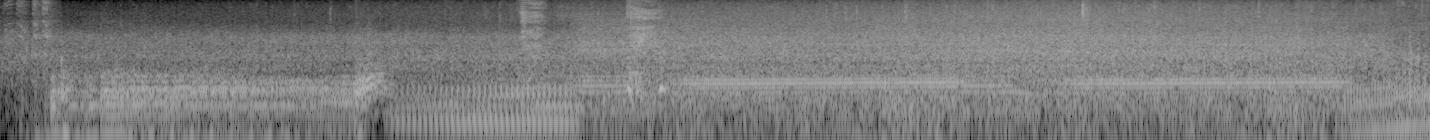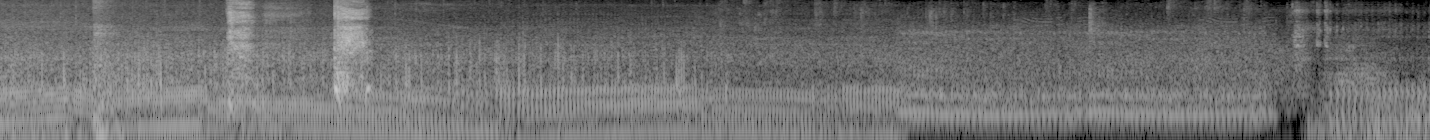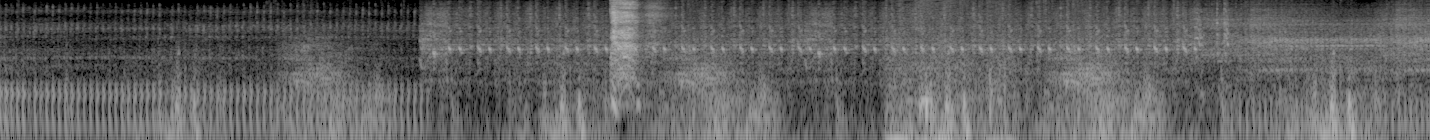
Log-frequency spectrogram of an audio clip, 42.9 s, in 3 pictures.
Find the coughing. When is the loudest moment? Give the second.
18 s.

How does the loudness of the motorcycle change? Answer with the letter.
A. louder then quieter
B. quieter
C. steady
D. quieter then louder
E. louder
B.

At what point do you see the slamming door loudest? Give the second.
38 s.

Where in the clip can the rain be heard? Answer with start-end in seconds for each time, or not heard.
0.0-42.8.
